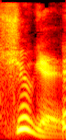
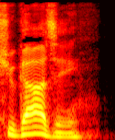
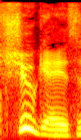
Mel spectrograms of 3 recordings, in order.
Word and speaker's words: shoegaze: Yeah, it's shoegaze. – Yeah, shoegaze. – I thought it was shugazi. – No, it's shoegaze.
